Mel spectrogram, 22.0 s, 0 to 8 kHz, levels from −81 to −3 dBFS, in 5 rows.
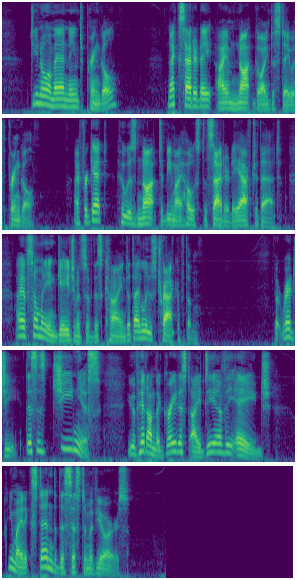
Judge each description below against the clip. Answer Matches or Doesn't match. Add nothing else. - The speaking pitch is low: Matches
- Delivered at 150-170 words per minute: Doesn't match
